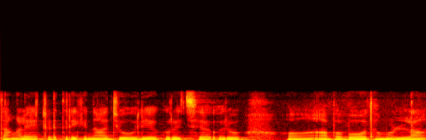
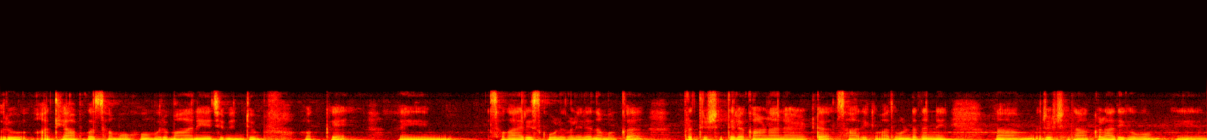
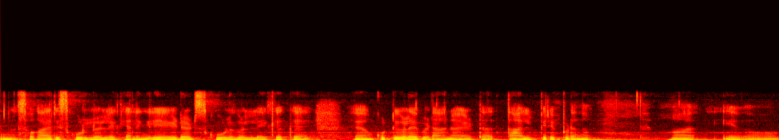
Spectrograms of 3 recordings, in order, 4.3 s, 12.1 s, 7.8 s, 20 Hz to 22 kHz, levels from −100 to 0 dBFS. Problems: none marked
